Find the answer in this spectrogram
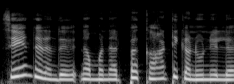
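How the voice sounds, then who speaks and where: Woman playing a firm loyal young woman friend in a storybook romance, earnest, mellow tone. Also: a little high, expressive, a little fast, dry recording, close to an everyday voice.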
